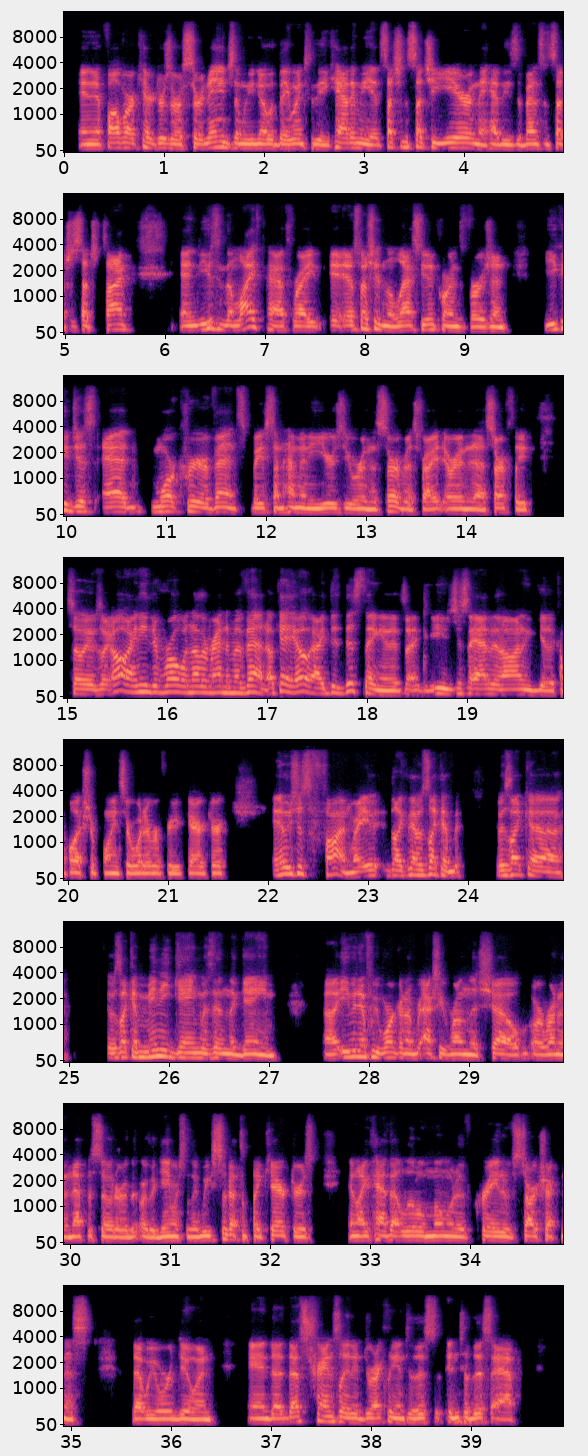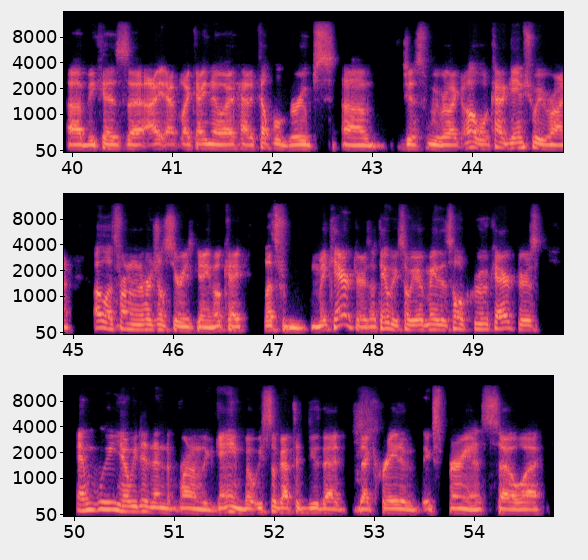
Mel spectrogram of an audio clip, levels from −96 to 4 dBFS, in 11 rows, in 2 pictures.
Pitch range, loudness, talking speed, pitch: 105-140 Hz, -22 LUFS, 275 wpm, 120 Hz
